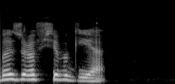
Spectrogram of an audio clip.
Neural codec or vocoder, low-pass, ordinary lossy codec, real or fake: none; 7.2 kHz; Opus, 32 kbps; real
